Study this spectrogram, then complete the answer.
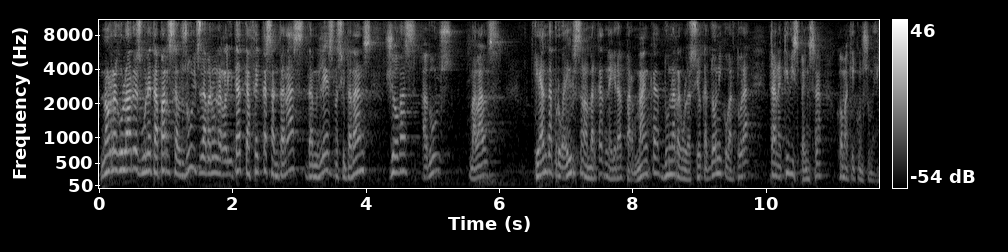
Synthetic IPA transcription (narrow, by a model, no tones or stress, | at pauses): norəɣulaβezβunɛt̪apaɾrsəːlˠzuʎzðaβənunərəlit̪at̪̚kəfɛk̚t̪əsənt̪ənazd̪əmlɛzðəsiwt̪aðans | ʒoβəzəðulˠs | malalˠs | keand̪əpɾuβəiɾsənəlˠməɾkat̪nɛɣɾəpəɾmaŋkəd̪unərəɣuləsiokəd̪onikuβəɾt̪uɾət̪anəkiðispɛnsəkɔməkikunsumi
